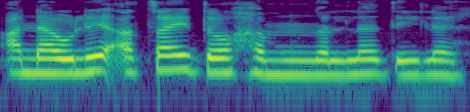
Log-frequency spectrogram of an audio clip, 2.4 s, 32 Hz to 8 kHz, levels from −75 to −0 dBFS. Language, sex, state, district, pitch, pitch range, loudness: Wancho, female, Arunachal Pradesh, Longding, 220 Hz, 205-230 Hz, -13 LUFS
